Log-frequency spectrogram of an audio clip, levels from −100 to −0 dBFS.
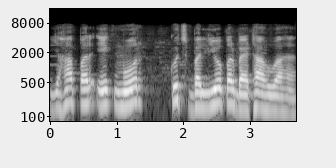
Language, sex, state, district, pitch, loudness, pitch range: Hindi, male, Uttar Pradesh, Lucknow, 165 Hz, -16 LUFS, 150-185 Hz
